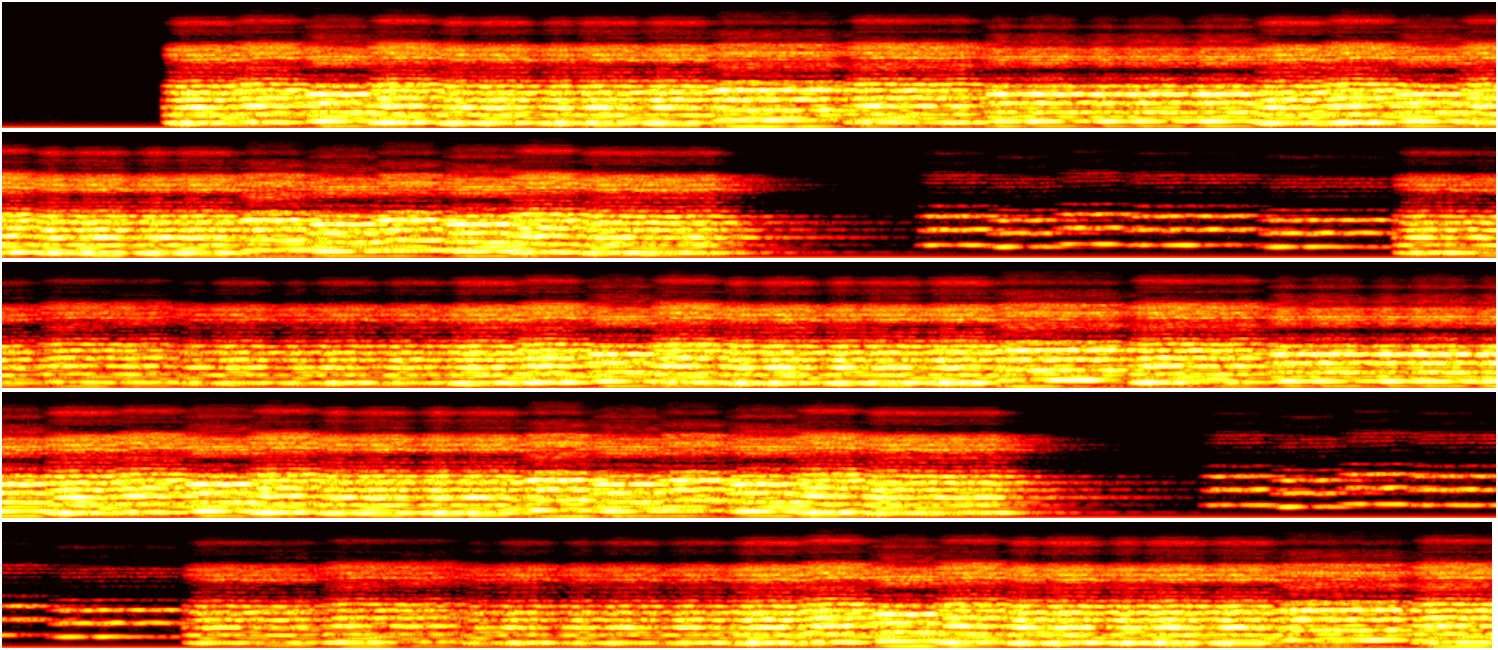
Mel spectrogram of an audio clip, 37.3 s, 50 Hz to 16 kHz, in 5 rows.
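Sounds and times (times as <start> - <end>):
tenor singing: 0.8 - 11.2, 12.1 - 27.6, 28.4 - 37.3.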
